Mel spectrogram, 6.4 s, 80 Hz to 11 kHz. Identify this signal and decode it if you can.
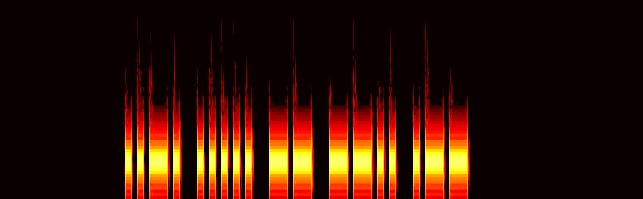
Morse code, heard as a keyed tone, about 20 wpm, 700 Hz. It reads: F5MZW
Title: DXCC-100 Call Signs - 5 Characters - 20wpm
